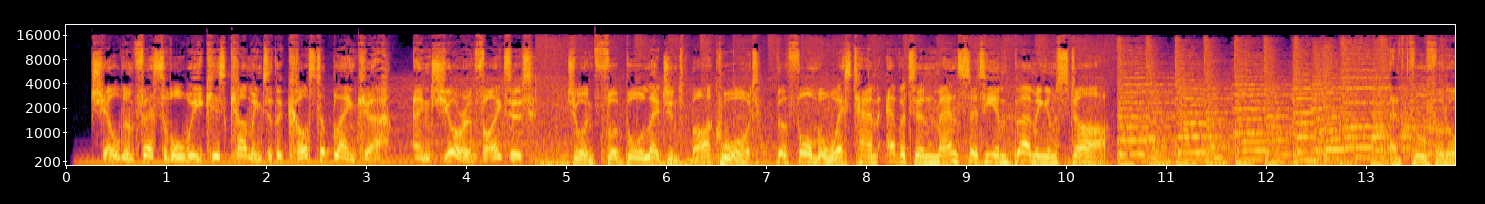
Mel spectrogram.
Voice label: COMMERCIALS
